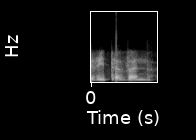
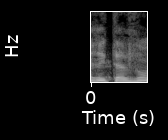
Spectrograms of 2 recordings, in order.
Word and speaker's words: Ritavan: Ça s'écrit « Ritavan », mais ça se prononce en sanscrit, parce que c'est un nom indien, hindou.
